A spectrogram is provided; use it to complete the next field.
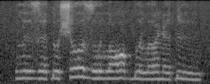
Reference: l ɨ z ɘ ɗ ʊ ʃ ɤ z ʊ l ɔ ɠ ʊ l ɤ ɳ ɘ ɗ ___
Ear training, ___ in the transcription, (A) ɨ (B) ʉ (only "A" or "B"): A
